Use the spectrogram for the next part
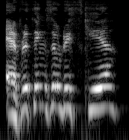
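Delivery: put-on a light Midlands accent; English Midlands accent, lightly done. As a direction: give it a hint of Midlands. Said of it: "who suddenly got a Midlands accent".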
